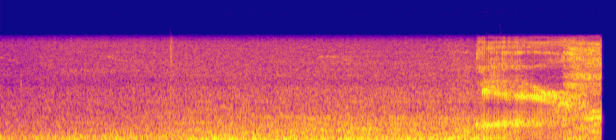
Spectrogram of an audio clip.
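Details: Dancer in a deliberate burping contest: low rumbling noise ending in a loud, rough voiced belch near the end.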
